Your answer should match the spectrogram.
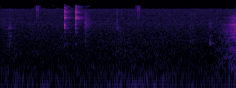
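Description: A few faint, short computer mouse clicks over near silence.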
